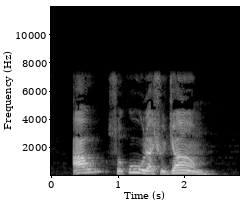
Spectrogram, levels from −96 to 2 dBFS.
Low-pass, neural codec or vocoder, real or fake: 7.2 kHz; none; real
